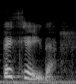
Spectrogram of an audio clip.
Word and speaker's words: Tejeda: Me vas a encontrar con mi nombre, Melisa Tejeda.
